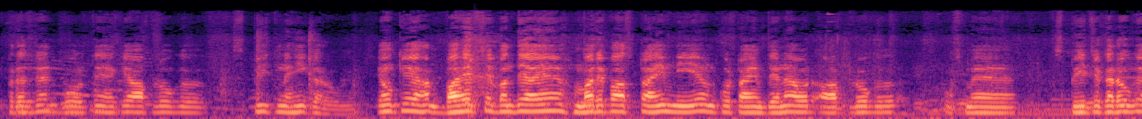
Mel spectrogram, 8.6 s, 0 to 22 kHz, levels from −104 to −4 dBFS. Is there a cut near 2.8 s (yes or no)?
yes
